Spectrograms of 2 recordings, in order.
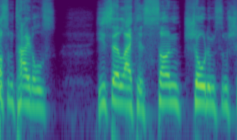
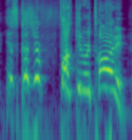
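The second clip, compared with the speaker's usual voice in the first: much higher, louder incredulous punch; exasperated; 12 semitones higher, 5 dB louder than usual. Retold or imitated. Host's intrusive thought about the rapper, exasperated. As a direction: explode with disbelief.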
